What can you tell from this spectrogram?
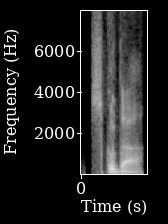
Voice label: "scuba", American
